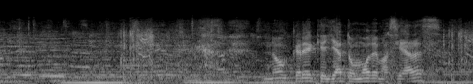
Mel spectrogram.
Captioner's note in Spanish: Sonido de la cámara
